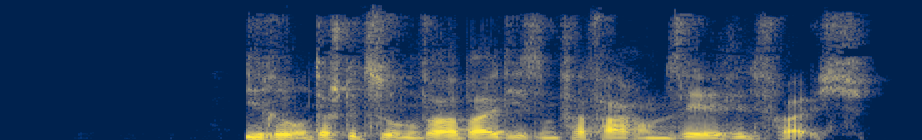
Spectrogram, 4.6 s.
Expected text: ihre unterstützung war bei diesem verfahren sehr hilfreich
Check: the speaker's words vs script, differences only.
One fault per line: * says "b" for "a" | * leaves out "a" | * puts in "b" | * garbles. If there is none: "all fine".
all fine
